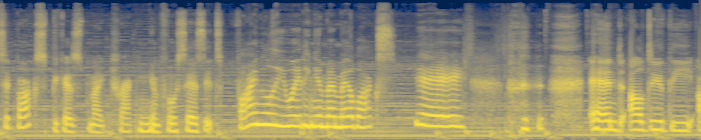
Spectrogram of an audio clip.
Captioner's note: laughs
